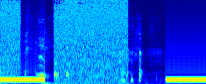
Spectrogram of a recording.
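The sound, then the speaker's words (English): A loud, harsh hiss of white noise, made with the generate noise function in Audacity to bleep out a name, bursts in for about a second and a half, sandwiched between a steady low electronic tone, with brief muffled voice fragments around it. “And also, you have to make it white noise. You specified that it was white noise.”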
